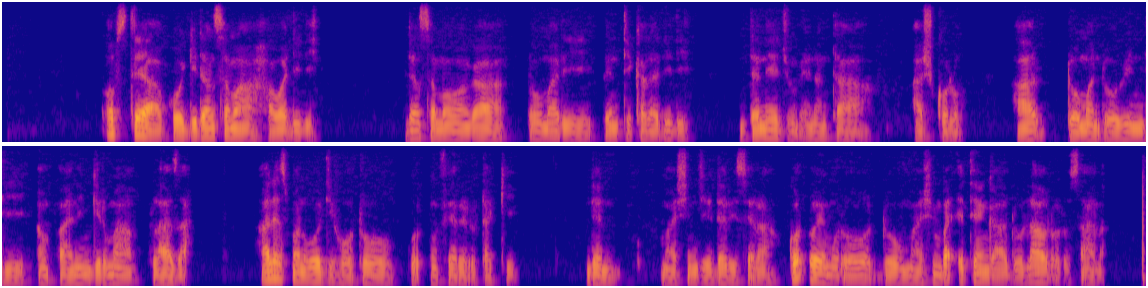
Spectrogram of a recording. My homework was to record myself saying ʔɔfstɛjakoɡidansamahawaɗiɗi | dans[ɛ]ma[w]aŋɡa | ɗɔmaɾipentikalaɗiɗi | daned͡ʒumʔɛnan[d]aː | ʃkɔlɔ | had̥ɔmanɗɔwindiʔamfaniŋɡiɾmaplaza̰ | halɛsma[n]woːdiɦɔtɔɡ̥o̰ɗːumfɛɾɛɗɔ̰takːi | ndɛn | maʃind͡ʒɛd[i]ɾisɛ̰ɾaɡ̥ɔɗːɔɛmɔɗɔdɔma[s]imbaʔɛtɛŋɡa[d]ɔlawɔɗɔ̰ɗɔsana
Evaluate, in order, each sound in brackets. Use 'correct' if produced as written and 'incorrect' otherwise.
incorrect, correct, incorrect, correct, incorrect, incorrect, correct

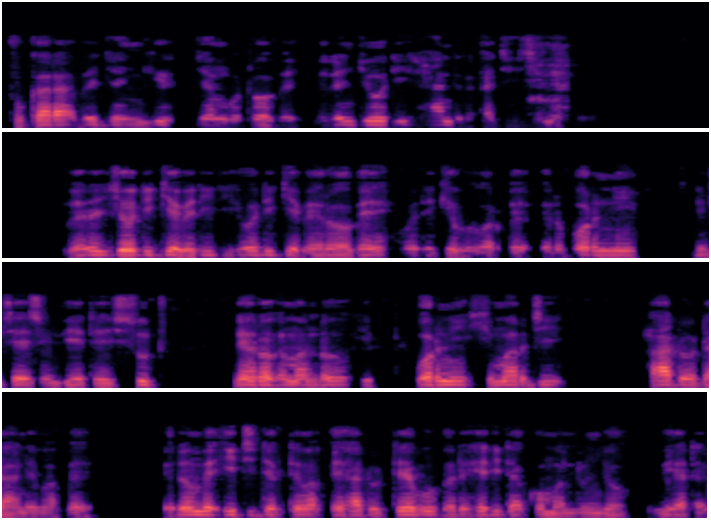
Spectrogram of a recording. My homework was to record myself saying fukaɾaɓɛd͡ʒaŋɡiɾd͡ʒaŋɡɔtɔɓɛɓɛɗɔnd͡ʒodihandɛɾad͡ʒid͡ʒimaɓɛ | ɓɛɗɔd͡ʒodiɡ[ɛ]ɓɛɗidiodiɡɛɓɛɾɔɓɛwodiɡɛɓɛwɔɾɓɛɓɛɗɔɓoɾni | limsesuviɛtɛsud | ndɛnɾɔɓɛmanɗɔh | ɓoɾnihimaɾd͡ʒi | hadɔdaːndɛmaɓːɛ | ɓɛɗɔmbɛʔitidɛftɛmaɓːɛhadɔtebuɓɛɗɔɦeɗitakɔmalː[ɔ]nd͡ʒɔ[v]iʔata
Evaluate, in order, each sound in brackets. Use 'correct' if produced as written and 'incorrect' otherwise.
correct, incorrect, incorrect

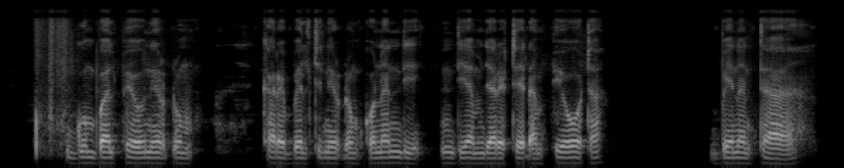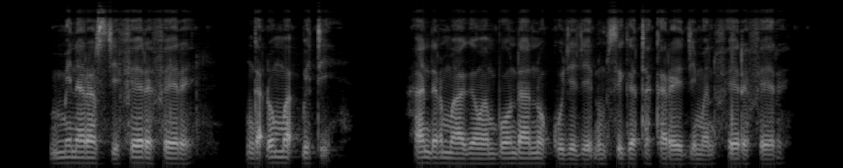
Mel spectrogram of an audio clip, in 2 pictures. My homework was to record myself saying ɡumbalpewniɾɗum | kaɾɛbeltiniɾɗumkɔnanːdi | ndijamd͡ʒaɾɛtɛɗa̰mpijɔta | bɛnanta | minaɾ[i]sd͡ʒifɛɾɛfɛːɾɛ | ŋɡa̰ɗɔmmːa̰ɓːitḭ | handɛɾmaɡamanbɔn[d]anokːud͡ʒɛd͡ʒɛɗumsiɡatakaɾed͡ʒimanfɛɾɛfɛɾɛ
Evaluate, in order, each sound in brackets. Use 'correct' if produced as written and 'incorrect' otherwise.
incorrect, correct

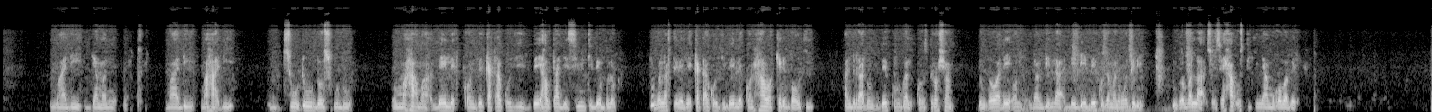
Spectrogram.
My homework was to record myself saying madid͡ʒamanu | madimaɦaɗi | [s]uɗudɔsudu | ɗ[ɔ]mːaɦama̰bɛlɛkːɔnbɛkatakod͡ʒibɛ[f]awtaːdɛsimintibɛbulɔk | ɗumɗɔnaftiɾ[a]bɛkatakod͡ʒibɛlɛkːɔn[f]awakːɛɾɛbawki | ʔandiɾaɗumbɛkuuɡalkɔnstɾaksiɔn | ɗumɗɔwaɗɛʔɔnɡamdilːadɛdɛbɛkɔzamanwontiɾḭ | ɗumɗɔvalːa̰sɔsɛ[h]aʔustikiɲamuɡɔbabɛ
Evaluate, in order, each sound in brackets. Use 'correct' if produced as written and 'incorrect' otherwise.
correct, incorrect, incorrect, incorrect, incorrect, correct

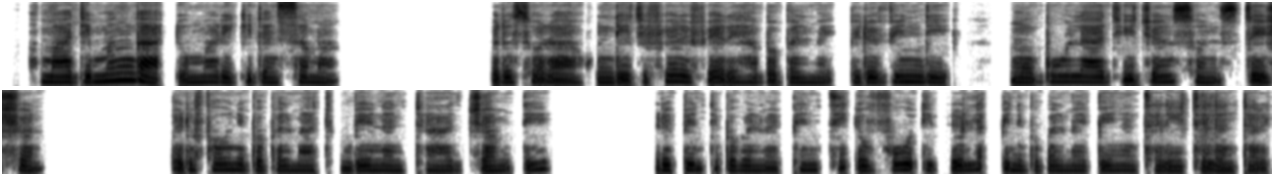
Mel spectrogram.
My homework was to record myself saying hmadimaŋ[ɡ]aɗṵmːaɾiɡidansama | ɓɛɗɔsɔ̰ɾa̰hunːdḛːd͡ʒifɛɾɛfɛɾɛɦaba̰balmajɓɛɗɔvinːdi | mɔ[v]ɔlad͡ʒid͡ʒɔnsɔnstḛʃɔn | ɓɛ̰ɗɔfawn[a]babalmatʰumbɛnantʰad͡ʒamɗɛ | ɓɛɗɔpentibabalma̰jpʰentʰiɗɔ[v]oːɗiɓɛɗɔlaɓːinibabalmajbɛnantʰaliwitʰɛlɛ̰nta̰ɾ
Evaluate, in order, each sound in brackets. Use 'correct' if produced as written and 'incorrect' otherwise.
correct, incorrect, incorrect, correct

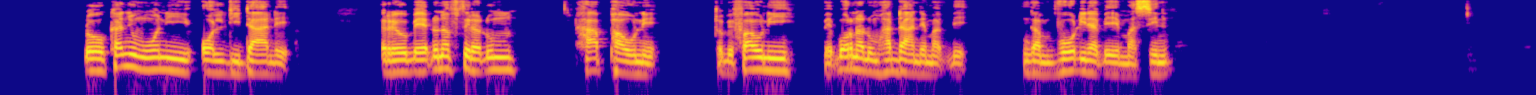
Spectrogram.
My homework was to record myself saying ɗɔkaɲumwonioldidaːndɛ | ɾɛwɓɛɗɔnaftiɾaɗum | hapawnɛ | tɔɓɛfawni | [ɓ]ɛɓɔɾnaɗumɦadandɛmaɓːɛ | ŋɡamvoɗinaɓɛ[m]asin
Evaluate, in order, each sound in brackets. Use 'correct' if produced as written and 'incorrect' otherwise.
correct, correct

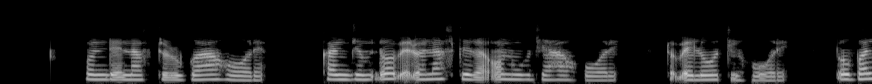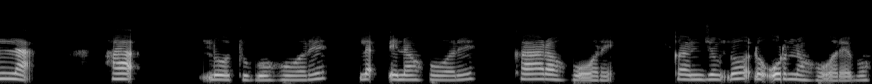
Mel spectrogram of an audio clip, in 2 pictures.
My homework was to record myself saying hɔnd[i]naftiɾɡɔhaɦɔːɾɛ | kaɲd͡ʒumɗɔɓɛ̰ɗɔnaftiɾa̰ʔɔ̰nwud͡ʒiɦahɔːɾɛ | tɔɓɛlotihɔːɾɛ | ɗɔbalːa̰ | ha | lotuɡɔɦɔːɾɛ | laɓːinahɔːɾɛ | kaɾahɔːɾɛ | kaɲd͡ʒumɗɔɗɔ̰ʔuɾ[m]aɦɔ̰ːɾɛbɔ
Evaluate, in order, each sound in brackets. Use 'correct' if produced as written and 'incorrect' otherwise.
incorrect, incorrect

